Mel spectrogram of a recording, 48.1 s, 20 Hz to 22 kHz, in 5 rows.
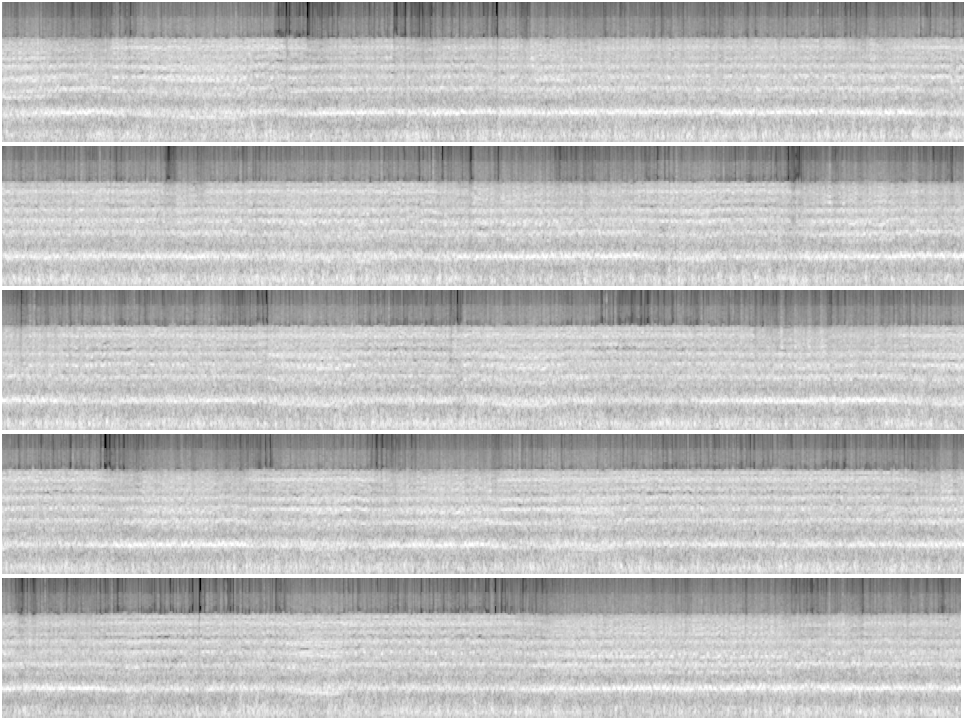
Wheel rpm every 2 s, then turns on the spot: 210, 220, 230, 230, 220, 230, 220, 220, 220, 220, 230, 220, 230, 230, 220, 220, 210, 220, 230, 230, 230, 230, 210, 220.
none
